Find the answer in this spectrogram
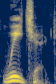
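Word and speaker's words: Wiecek: you can tell me the exact pronunciation v check me check wecheck it's w-i-e-c-e-k here's where here's where your debate word is we check at our debate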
